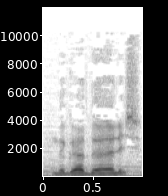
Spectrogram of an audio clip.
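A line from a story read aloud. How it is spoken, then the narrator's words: Gloomy grumble. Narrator (Russian): мрачно проворчал Олег Борисович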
